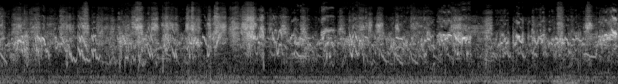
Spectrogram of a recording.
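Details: Australian budgies kept as a colony in an aviary, a constant chorus of overlapping chirps, short rising and falling warbles and squawks from many birds together.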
